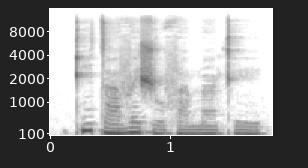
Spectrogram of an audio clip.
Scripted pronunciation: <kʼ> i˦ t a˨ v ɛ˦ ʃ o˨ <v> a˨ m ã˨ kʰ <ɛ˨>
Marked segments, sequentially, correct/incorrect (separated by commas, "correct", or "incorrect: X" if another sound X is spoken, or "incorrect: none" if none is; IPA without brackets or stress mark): correct, incorrect: f, incorrect: e˨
